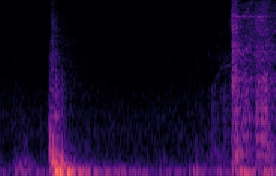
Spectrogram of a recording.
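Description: A Dodge car's door shutting once about half a second in, a single sharp thud that dies away quickly. Just before the end the engine start begins.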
